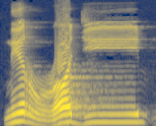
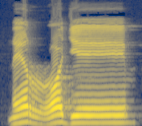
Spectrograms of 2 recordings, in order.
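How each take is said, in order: First: The first vowel sounds like i. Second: The first vowel sounds like e. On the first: The speaker calls it right. "Huruf I jadi E" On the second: The speaker calls it wrong. "Tidak boleh nerrojim"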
